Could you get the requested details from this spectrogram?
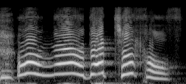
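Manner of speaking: very high, squeaky talking-toy voice. Asked to do the voice again after it was mistaken for a phone: put-on tickled voice. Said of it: "Can you do that again?".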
